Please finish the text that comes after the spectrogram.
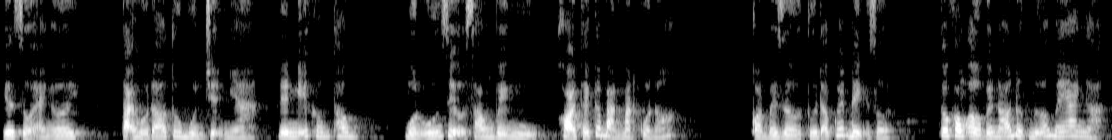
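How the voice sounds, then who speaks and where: Woman doing blunt bitter man in his fifties, breathy. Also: very high voice, quick pace. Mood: weary. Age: 50s. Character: aging man, bitter, resolute about divorce.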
